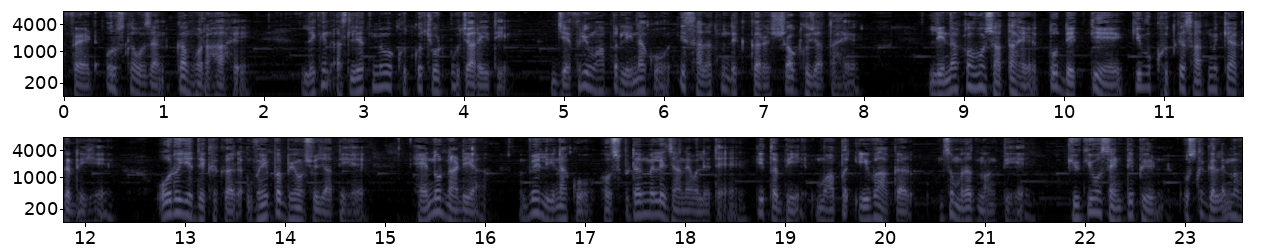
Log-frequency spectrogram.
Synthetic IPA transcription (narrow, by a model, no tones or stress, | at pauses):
fɛːʈɔːɾʊskaʋɐzənkɐmɦoɾɐɦahɛː | leːkɪnʔɐ̰slɪjət̪mẽʋoxʊd̪̚kot͡ʃoːʈ̚põːt͡ʃaɾɐɦit̪ʰḭː | d͡ʒɛːfɪɾiʋɐɦãpɐɾliːnako̰ɪsɦaːlət̪mẽd̪eːkʰkəɾʃɔːkɦod͡ʒaːt̪aɦɛː | liːnakoɦoʃaːt̪aɦɛt̪od̪eːkʰt̪iɦɛkiʋoxʊd̪kesaːt̪ʰmẽkjaːkɐɾːɐɦiɦɛː | ɔːɾjed̪eːkʰkəɾʋɐɦĩpɐɾbʱjõːʃɦod͡ʒaːt̪iɦɛː | hɛːnoːɾnaːɖija̰ | ʋeliːnakohɔːspɪʈəlmẽled͡ʒaːneʋaːlet̪ʰḛ̃kit̪ɐbʱiʋɐɦãpɐɾiːʋaaːkəɾ | ʊnsemɐd̪əd̪mã̰ːŋɡ̚t̪iɦɛ̰ː | kjõːk̬iʋosɛ̃ːɳʈipʰiːɖʊskeɡɐlemẽ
